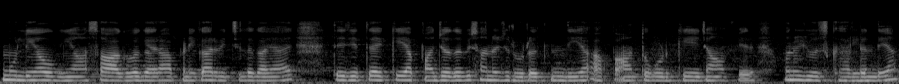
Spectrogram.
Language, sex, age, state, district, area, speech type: Punjabi, female, 18-30, Punjab, Shaheed Bhagat Singh Nagar, urban, spontaneous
